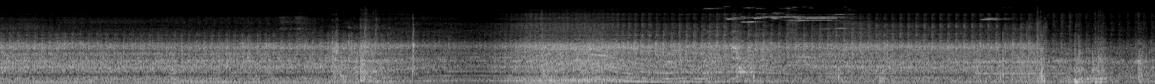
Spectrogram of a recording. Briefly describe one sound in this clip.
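A garbage truck's diesel engine rumbles close by.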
